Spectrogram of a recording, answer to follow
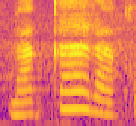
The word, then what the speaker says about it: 中: 그리고 이 중자는 츄 아니고 나카라고 읽습니다. 아메노 나카 하면 빗속보다는 비가 내릴 때를 얘기하는 말입니다.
